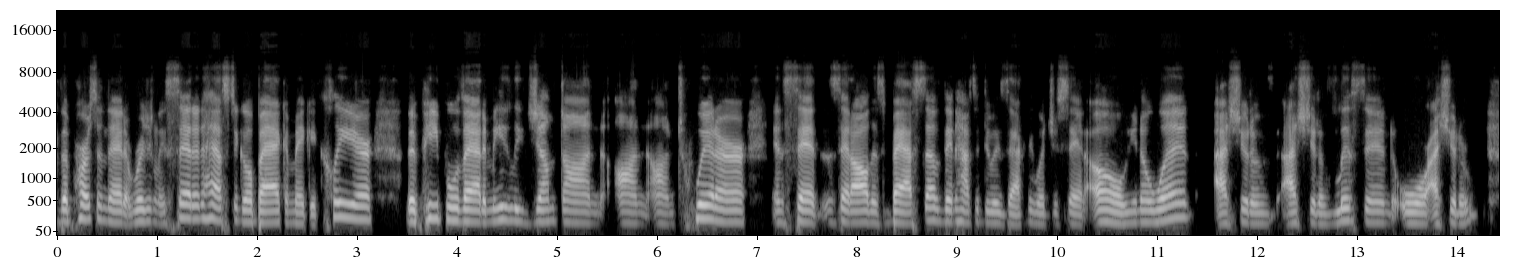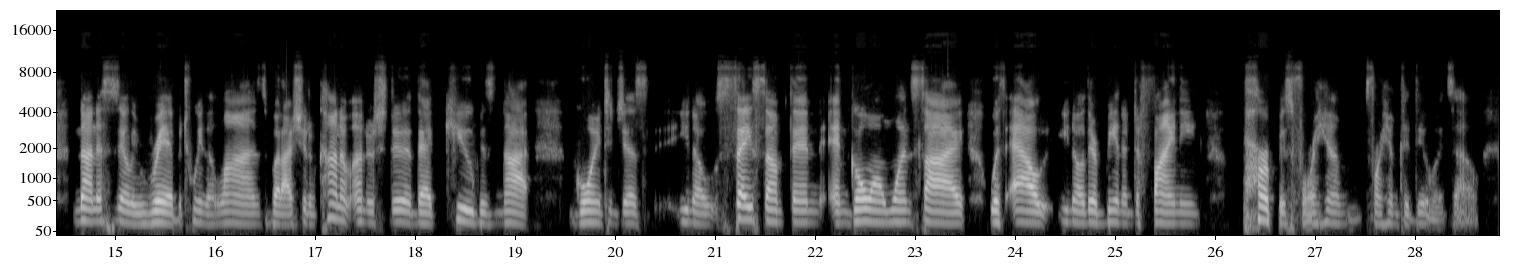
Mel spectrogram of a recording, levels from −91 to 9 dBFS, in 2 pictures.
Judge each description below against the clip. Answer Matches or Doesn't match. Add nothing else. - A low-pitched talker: Doesn't match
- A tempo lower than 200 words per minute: Doesn't match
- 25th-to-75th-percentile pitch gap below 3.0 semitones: Matches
